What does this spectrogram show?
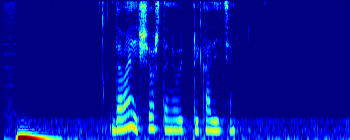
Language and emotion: Russian, neutral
